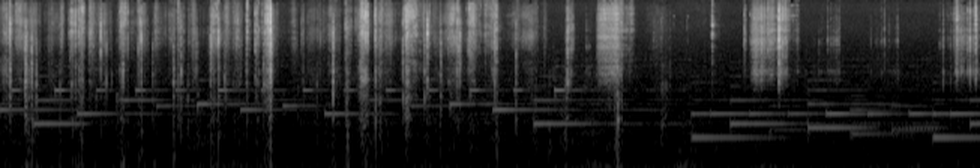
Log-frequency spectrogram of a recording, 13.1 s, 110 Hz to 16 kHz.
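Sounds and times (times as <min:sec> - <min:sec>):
scissors snipping paper: 0:00.0 - 0:08.4
paper rustling: 0:00.0 - 0:09.0
quiet background music: 0:00.0 - 0:13.0.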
